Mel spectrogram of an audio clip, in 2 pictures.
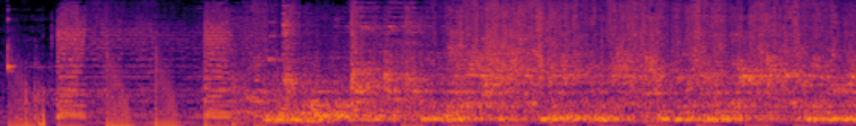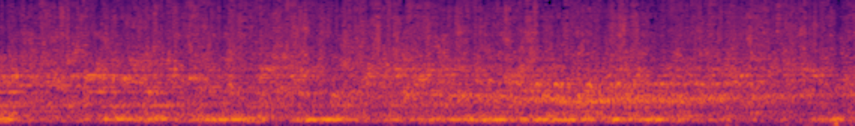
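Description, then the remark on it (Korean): A toilet flushes with a loud, sustained rush of swirling water. It begins with a brief clunk and gurgle, then settles into a steady whooshing roar that continues to the end, with no voices. “너무 심하게 내리네요.”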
